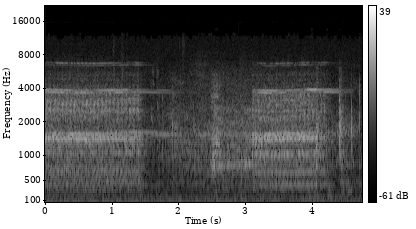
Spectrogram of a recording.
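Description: A telephone rings with a steady electronic trill in two long bursts separated by a brief pause, fairly clear and close, with no voices over it.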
